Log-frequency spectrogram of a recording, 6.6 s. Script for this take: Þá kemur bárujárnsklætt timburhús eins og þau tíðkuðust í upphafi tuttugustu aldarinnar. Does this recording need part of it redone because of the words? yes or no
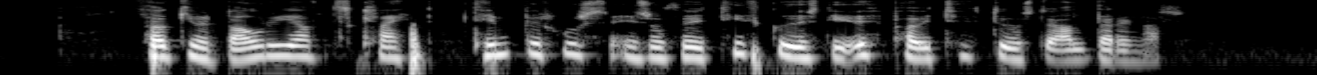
no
